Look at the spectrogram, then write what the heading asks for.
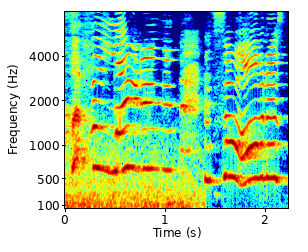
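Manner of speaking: thrilled, mock-dramatic cry; loud high squeal; excited shriek. Real, not acted. Dramatic birth moment.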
